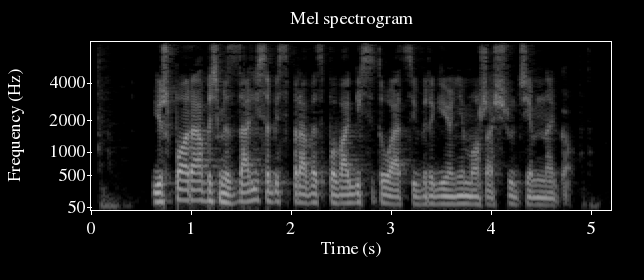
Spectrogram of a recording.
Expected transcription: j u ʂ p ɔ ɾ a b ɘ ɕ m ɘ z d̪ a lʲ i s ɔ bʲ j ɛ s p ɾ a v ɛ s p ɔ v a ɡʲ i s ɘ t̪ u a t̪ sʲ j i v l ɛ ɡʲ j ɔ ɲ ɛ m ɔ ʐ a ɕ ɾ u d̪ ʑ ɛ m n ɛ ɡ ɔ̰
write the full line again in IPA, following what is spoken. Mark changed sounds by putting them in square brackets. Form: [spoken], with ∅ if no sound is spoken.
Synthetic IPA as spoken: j u ʂ p ɔ ɾ a b ɘ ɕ m ɘ z d̪ a lʲ i s ɔ bʲ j ɛ s p ɾ a v ɛ s p ɔ v a ɡʲ i s ɘ t̪ u a t̪ sʲ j i v [ɾ] ɛ ɡʲ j ɔ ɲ ɛ m ɔ ʐ a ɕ ɾ u d̪ ʑ ɛ m n ɛ ɡ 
